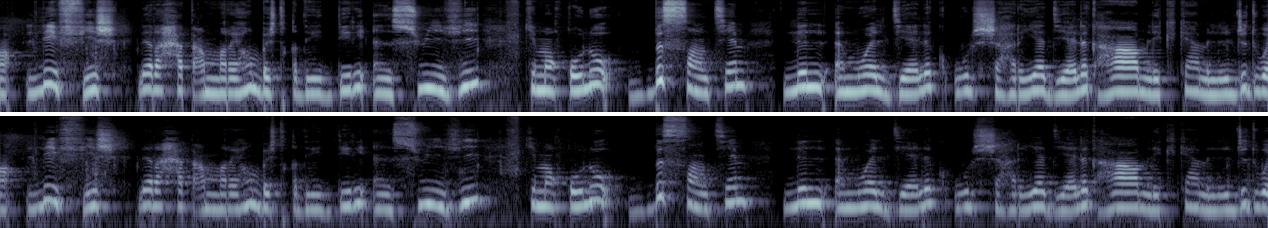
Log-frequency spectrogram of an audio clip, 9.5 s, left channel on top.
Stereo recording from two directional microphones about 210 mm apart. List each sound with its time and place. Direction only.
0.0 s speech: 45° left (ahead or behind)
